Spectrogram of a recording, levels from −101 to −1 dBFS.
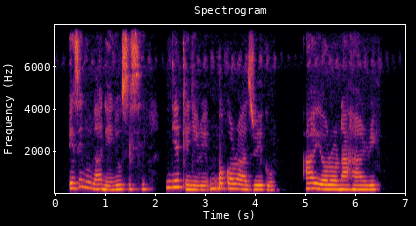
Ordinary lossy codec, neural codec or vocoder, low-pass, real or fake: none; none; none; real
